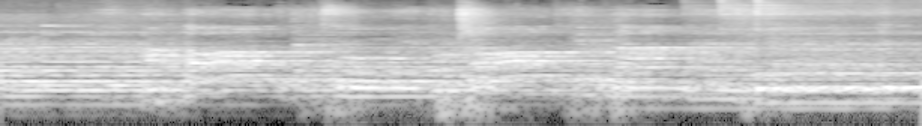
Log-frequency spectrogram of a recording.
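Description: A mixed vocal group singing a Polish worship song in harmony into microphones, holding long chords that change every second or so.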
